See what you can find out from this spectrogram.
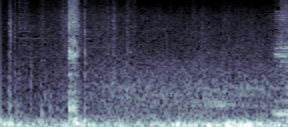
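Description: A car pulls in and parks at the far end of a full-service filling station with a hydrogen section on the outskirts of Reykjavik, Iceland: steady low engine rumble, a sharp mechanical clunk early on, and a short whirring sound near the end. No voices.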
